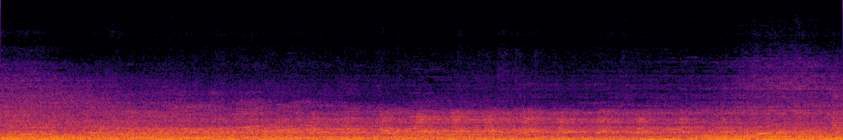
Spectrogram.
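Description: Dark-ride show soundtrack playing in a blacked-out room: a loud, steady low rumble with no speech.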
